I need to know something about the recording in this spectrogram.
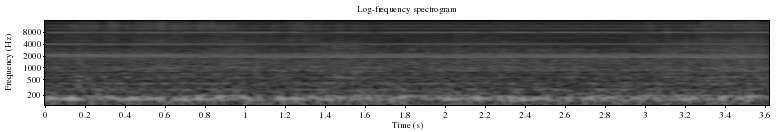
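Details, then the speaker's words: Veeder-Root Model 6611 hand tachometer held against a running motor: steady high-pitched whine with a rushing note, sagging slightly as the slipping tool loads and slows the motor; pitch rises when unloaded. "know what I bet you I know I'm slowing the tool down because it's slipping and then I Drive the tool I'm loading the tool so that's why"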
